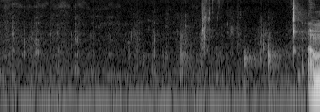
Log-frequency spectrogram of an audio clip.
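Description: Faint close-up chewing of a mouthful of dakgangjeong (Korean glazed fried chicken), with a few small mouth clicks.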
